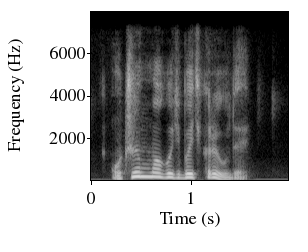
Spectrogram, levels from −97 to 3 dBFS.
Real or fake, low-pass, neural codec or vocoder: fake; 7.2 kHz; autoencoder, 48 kHz, 32 numbers a frame, DAC-VAE, trained on Japanese speech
